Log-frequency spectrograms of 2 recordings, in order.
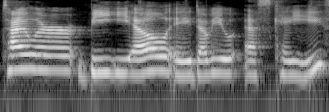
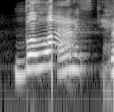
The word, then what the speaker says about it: Belawske: So it's Tyler Belawske. So I think it helps if you say it in like a Bostonian accent, you know? Belowski!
